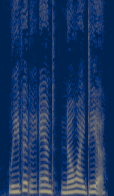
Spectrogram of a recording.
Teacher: Sometimes one word flows into another. For example, leave it and no idea. Both sound like they have no spaces between the words.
